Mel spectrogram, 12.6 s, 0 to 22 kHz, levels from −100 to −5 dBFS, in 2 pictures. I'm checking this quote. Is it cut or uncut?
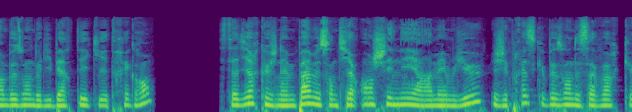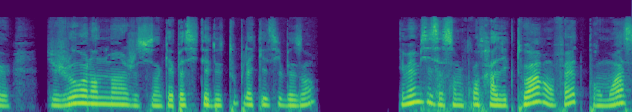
uncut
